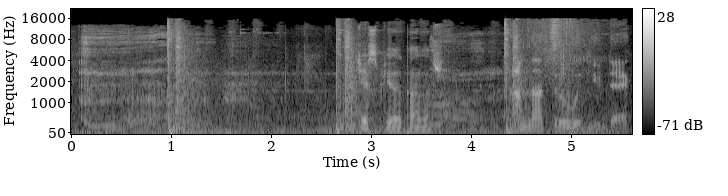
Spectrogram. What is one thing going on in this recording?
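A sniper rifle fires single loud shots.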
